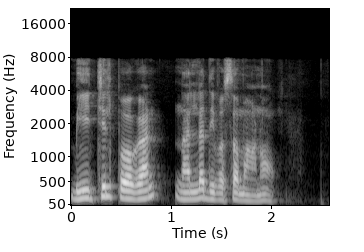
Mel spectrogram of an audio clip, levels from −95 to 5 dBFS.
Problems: none marked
